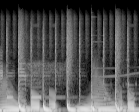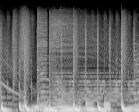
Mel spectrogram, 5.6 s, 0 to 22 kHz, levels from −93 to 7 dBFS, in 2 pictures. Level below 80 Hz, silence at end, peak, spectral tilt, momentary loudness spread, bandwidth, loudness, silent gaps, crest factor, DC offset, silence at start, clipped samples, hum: -14 dBFS; 0 s; 0 dBFS; -5.5 dB/octave; 4 LU; 14.5 kHz; -14 LUFS; none; 10 dB; under 0.1%; 0 s; under 0.1%; none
